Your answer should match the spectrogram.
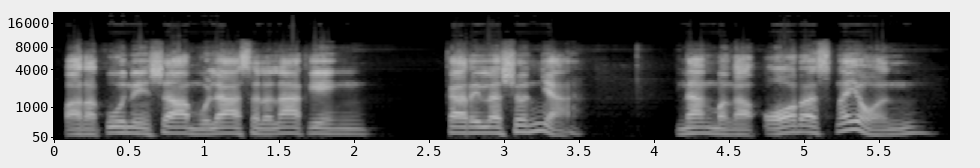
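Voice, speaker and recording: A man's voice: medium pitch, unhurried, no room sound, natural voice. A man playing an earnest young letter sender narrating his love story, with a Filipino accent. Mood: earnest, sympathetic. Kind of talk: earnest first-person scripted radio drama narration. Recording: clear music bed behind the voice.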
